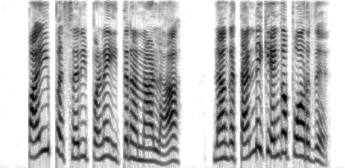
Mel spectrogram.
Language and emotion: Tamil, angry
